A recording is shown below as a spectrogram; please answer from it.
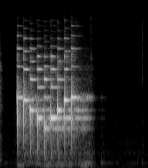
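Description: A short melodic electronic chime: a quick run of pitched notes stepping up and down, like a phone ringtone, lasting about a second.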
